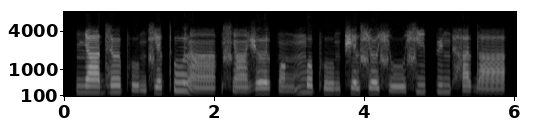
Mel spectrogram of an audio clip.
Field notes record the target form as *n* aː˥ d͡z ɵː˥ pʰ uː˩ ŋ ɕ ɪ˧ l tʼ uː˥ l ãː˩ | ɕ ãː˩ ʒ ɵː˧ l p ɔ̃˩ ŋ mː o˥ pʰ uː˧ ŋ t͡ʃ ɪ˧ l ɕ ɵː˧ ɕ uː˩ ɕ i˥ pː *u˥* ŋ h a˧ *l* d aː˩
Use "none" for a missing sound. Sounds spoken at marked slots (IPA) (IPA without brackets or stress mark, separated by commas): ɲ, y˥, l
